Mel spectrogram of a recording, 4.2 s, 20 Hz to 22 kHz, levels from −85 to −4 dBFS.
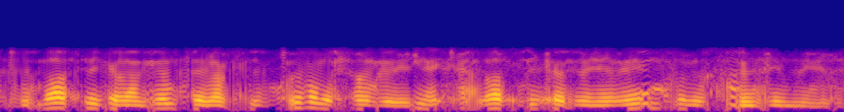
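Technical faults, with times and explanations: Throughout: Codec 2 vocoder. The speech has been squeezed through a very low-rate digital-radio vocoder at about 2.4 kbit/s, which fits a Codec 2 setting. The original waveform is gone. Only pitch, voicing, loudness and a rough spectral shape survive, and the decoder rebuilds the voice from sine waves. The result is robotic and buzzy, with heavy damage. The band is narrow, roughly 250 Hz to 3.5 kHz, so it sounds thin.
2.04 to 2.18 s: bit errors on digital voice radio. Corrupted bits hit five frames here, at a fairly high error rate of around 7 percent. Each bit steers the pitch, level, voicing or spectrum of a whole frame. So the synthetic voice lurches in pitch and loudness and changes tone colour abruptly. It breaks into warbling, bleepy gibberish for this short stretch.
3.70 to 3.82 s: bit errors on digital voice radio. A second, milder burst, at an error rate of roughly 1.5 percent, touches only a couple of frames. 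The mechanism is the same. Flipped bits feed wrong pitch, level or spectral values to the decoder. The voice briefly jumps and warbles, but the disruption is shorter and less severe than the earlier one.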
